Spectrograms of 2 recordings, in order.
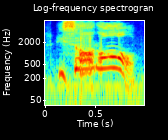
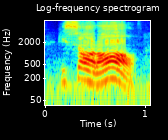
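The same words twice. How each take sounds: First: Sudden high squeak. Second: Said in the usual way. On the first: Shown as a demonstration. Comic repeating the vampire's age point, high squeak. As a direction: repeat it much higher, squeaky and amazed. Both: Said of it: "repeated line".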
